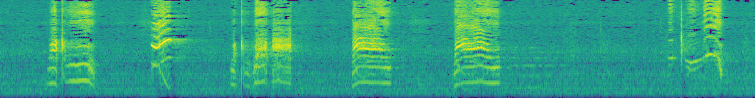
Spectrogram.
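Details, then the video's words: Pet parrot talking indoors, repeating learned words such as papa, mummy and Radhe Radhe; about six short voiced, speech-like phrases with wavering tones, roughly one per second, separated by brief pauses. "छोटू मिट्ठू की प्यारी बातें"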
